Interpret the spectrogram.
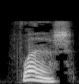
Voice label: "Flash", English

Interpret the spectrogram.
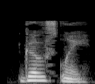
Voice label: "Ghostly", English

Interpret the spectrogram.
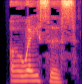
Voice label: "Oasis", English

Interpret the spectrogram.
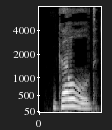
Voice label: "Gold", English

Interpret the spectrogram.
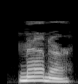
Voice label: "Manner", English

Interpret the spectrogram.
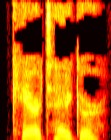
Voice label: "Caretaker", English

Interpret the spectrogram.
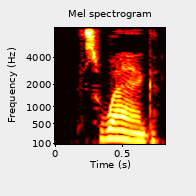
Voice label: "Swag", English

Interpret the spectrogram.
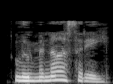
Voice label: "Luminosity", English

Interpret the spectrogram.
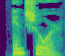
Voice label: "Inshore", English

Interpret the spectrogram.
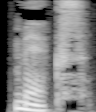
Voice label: "Mix", English

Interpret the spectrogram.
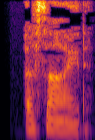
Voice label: "Aside", English

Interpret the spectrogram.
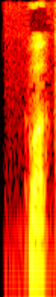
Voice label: "Work", English

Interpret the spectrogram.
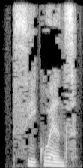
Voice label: "Sequence", English

